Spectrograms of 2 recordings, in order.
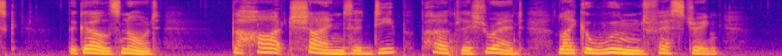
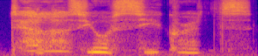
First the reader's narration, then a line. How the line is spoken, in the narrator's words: whispers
